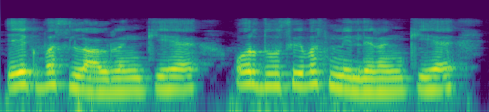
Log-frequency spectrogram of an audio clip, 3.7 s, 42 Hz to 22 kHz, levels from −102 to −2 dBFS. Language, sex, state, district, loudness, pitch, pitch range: Hindi, male, Uttar Pradesh, Saharanpur, -16 LUFS, 155 Hz, 145-190 Hz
